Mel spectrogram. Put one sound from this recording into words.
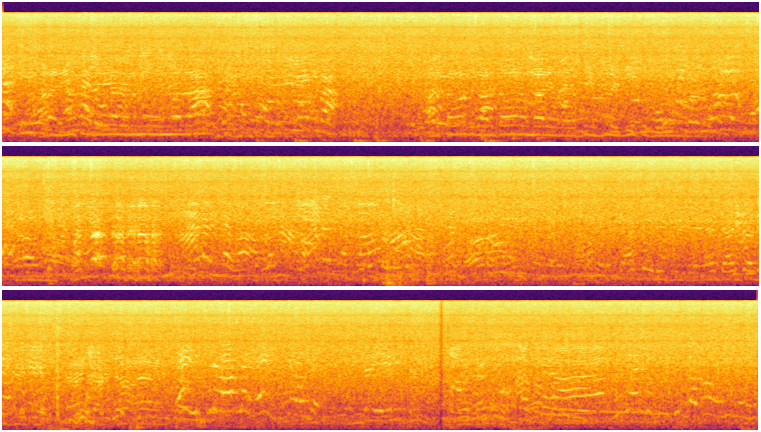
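Water splashes steadily down a rock face.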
